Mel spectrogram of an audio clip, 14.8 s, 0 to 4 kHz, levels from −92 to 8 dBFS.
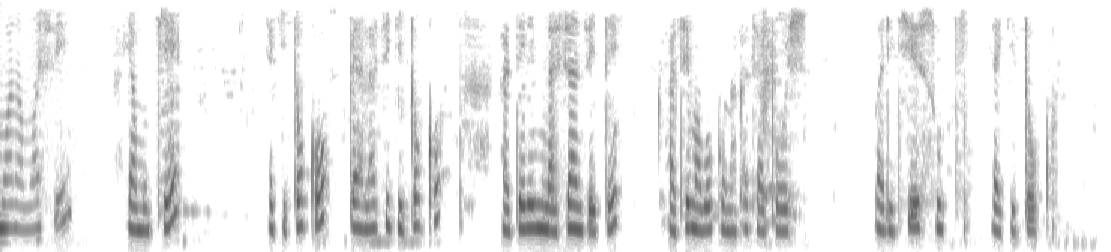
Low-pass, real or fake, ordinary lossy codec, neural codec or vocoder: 3.6 kHz; real; MP3, 24 kbps; none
